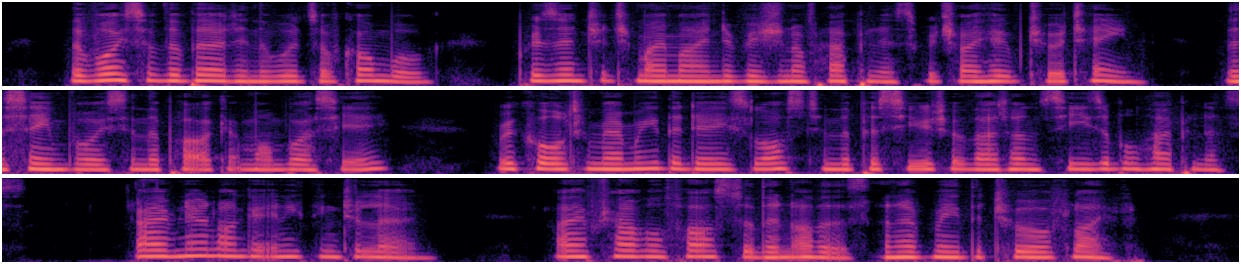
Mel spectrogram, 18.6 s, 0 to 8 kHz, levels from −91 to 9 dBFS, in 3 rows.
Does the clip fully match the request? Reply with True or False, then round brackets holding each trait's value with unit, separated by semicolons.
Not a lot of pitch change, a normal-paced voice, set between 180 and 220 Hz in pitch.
False (1.8 semitones; 210 wpm; 190 Hz)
